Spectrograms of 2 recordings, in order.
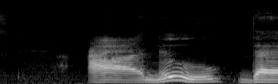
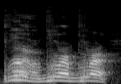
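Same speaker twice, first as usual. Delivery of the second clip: imitated phone buzz, higher pitched; phone vibrating; 5 semitones higher, slower than usual. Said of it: "'cause it's on vibrate".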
